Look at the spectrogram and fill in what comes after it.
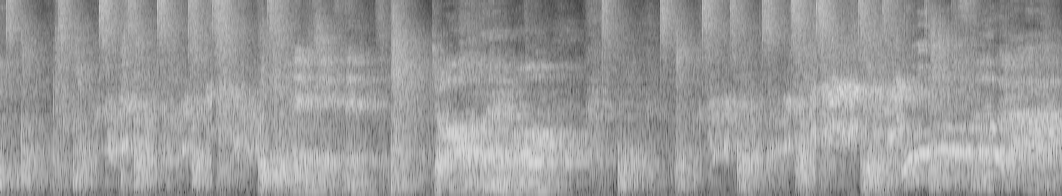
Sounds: rope skipping

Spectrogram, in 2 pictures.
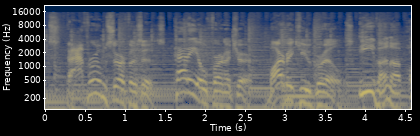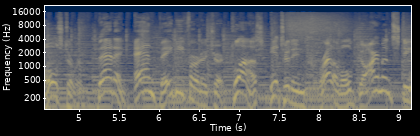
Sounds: Hiss, Steam

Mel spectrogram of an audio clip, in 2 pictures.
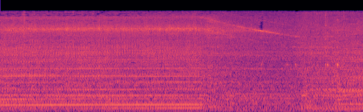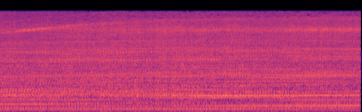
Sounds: Car, Air brake, Vehicle

